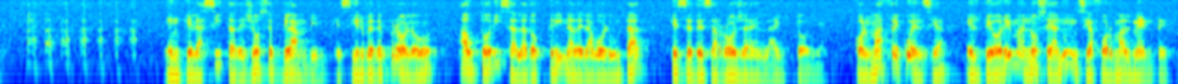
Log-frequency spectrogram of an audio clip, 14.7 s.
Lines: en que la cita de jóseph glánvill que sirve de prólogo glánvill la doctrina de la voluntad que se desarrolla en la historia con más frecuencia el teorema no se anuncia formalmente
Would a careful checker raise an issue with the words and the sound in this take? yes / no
yes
